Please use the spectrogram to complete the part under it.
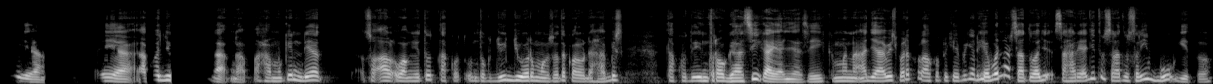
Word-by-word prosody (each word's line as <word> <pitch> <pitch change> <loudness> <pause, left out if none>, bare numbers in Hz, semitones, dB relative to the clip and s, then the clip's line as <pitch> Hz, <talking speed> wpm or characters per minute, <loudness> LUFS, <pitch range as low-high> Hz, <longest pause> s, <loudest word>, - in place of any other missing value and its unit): Iya. 330 - -1 0.7
Iya, 155 -5 +2 0.2
aku 145 - -4
jug 200 - +2 0.3
nggak - - -1
nggak - - -6
paham, 155 -3 -6
mungkin 220 +7 +1
dia 190 +3 +5 0.5
soal 175 - +1
uang 155 -1 +2
itu 215 - -1
takut 170 - -9
untuk 160 -1 -6
jujur, 185 -1 +5
maksudnya 150 +3 -2
kalau 145 -2 +1
udah 140 -2 -5
habis 205 0 -1 0.5
takut 165 +1 -8
diintrogasi 165 - +3
kayaknya 120 -2 +4
sih 130 +2 -1
ke - - -17
mana 155 -1 +1
aja 165 +2 +1
habis 185 +4 +4
padahal 230 +5 -1
kalau 180 - -1
aku 185 - -9
pikir-pikir 185 +8 -3
ya - - +7
benar, 385 +9 +4
satu 160 +1 0
aja 180 - +2
sehari 155 +1 -3
aja 270 - 0
itu 300 - -3
Rp100.000 175 +4 0
gitu, 125 -2 -6
170 Hz, 200 wpm, -20 LUFS, 150-185 Hz, 0.7 s, ya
